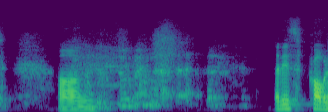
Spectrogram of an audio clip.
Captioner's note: laughter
